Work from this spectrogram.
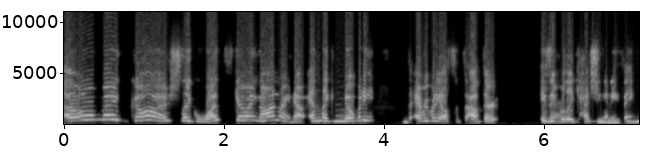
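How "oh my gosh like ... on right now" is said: play-acted thrilled, amazed outburst, pitched up. Retelling catching a second, bigger fish while fishing, retelling own excited amazement. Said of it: "And I'm like".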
